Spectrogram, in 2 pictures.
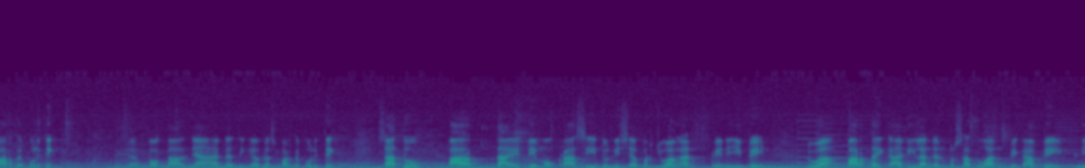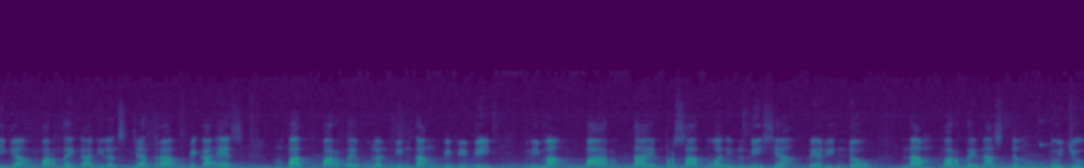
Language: Indonesian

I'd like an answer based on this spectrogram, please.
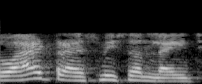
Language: Gujarati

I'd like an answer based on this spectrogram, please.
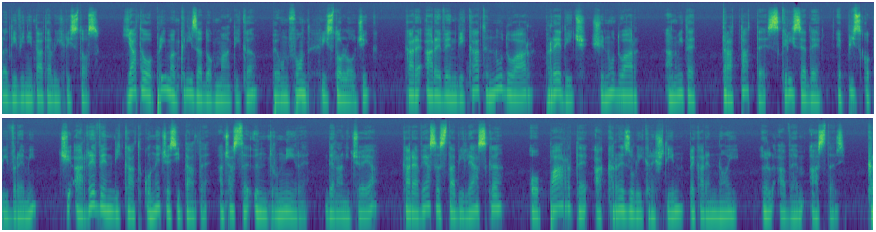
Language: Romanian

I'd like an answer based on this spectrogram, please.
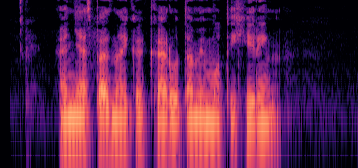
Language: Imbabura Highland Quichua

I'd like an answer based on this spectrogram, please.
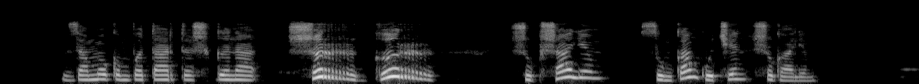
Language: Mari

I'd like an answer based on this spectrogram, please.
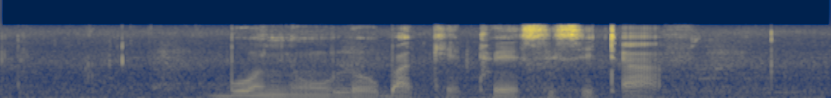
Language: Xhosa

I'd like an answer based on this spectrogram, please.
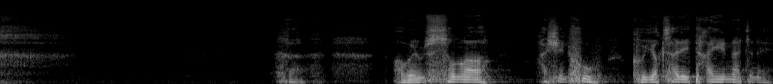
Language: Korean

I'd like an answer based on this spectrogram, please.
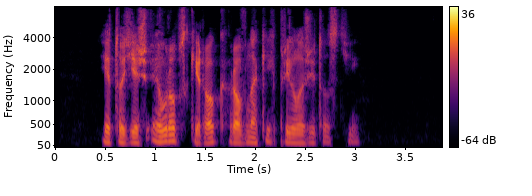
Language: Slovak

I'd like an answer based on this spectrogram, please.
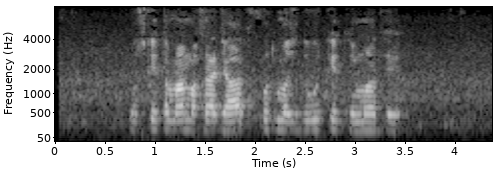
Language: Urdu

